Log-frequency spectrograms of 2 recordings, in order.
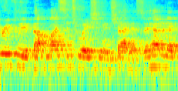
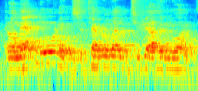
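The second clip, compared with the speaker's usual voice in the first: normal talking voice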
